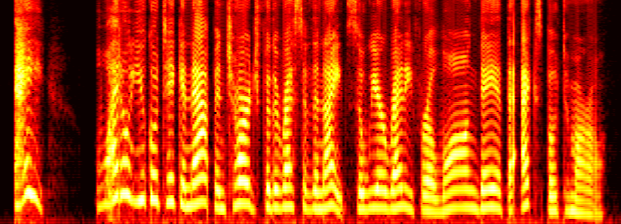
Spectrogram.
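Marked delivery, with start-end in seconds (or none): none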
